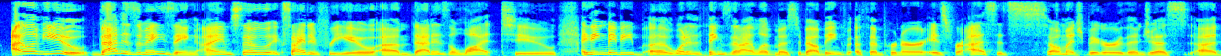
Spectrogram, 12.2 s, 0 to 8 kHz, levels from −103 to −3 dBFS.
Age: 30-49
